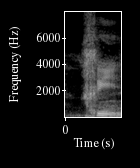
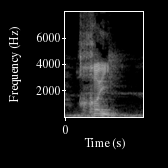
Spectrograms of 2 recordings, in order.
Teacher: huruf kha itu huruf isti'la, jadi tingkat ketebalannya kurang kalau harokatnya kasroh, jadi agak tipis.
